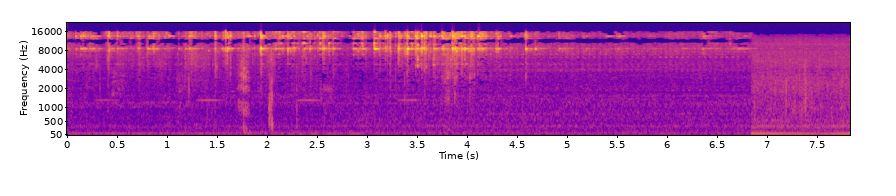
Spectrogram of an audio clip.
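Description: Dogs' paws patter on gravel.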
